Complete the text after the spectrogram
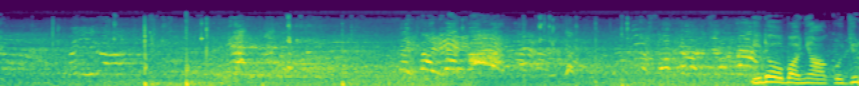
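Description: A crowd cheers in a large indoor arena.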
